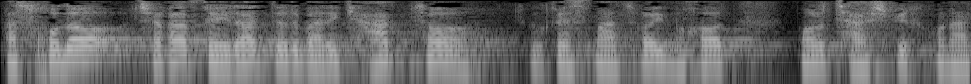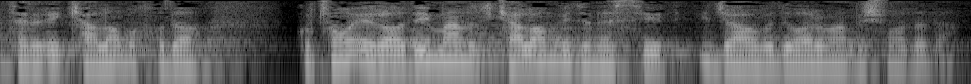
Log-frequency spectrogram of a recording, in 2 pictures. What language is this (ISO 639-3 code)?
fas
